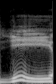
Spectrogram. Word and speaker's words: Ye: Yeah, there's while some fans thought the name might be spoken as Ye, like Yeezy, reports say that the name is pronounced Ye, like Kanye.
